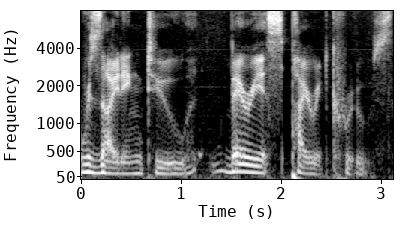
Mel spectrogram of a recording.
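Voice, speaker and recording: Putting on a character voice, a man talks at a medium pitch and a very slow pace. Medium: actual play. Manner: formal, measured.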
